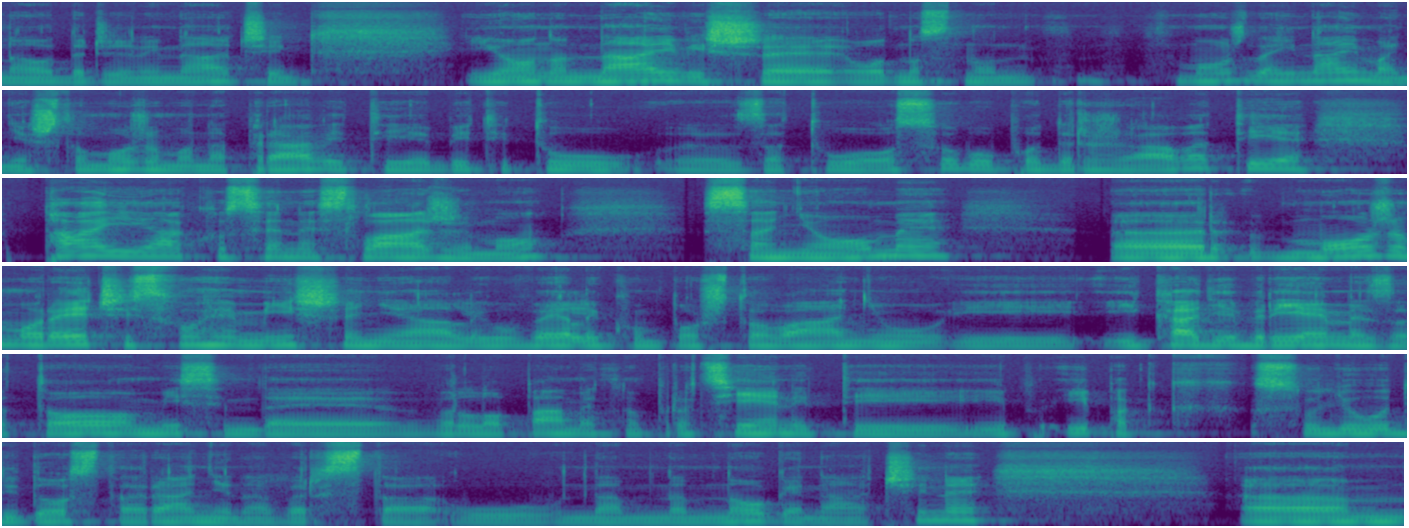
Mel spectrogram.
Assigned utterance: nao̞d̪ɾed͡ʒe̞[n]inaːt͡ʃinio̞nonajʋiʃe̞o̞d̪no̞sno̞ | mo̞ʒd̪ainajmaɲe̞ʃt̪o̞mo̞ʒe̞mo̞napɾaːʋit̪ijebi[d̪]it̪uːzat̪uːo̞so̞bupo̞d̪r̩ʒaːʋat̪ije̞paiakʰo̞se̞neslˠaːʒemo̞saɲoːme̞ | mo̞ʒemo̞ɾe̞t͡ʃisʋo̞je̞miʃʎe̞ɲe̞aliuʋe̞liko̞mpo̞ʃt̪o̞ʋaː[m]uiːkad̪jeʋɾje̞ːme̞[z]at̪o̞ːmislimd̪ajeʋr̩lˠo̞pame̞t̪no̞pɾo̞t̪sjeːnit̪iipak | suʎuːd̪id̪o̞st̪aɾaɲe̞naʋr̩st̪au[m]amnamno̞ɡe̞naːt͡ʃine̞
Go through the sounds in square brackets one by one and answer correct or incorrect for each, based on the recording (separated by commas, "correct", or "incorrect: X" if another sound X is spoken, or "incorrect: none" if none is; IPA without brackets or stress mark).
correct, incorrect: t̪, incorrect: ɲ, correct, incorrect: n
